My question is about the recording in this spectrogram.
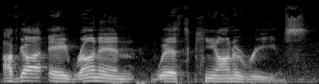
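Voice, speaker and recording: A man's voice: medium pitch, slow pace, fairly bright tone, a little hiss or hum. A man co-hosting a casual podcast chat, laid-back and giving short replies. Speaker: podcast co-host.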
